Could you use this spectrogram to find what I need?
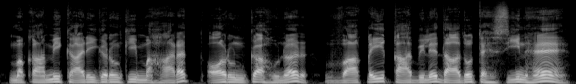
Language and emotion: Urdu, surprised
